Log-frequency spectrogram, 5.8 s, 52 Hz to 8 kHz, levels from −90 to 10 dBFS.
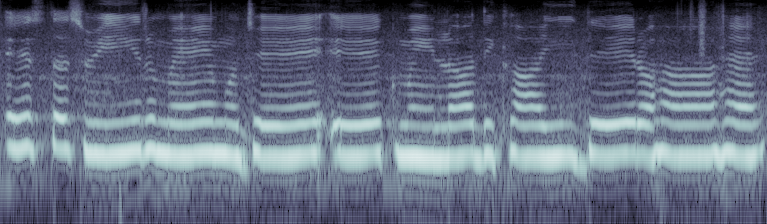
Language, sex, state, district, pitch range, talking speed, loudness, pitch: Hindi, female, Madhya Pradesh, Katni, 245-255 Hz, 105 wpm, -9 LUFS, 245 Hz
